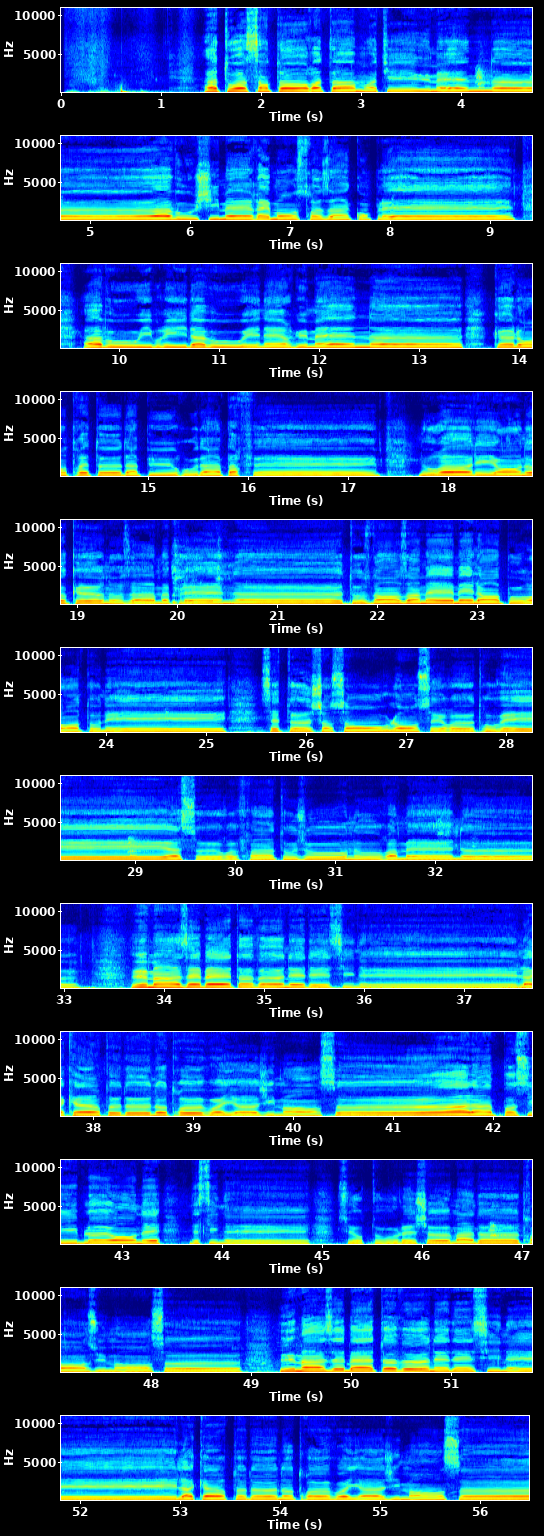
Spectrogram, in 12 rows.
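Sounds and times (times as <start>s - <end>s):
lead vocal: 1.1s - 56.4s.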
